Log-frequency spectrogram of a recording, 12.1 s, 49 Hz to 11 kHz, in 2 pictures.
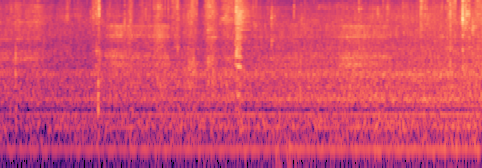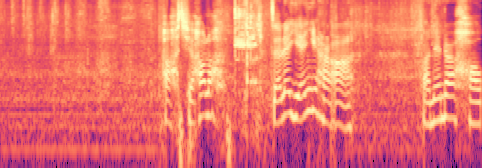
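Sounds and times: knife sawing through meat: 1.6s - 3.2s, 5.6s - 8.7s.

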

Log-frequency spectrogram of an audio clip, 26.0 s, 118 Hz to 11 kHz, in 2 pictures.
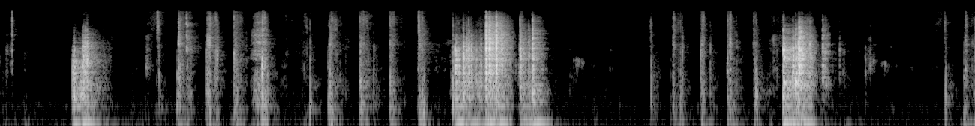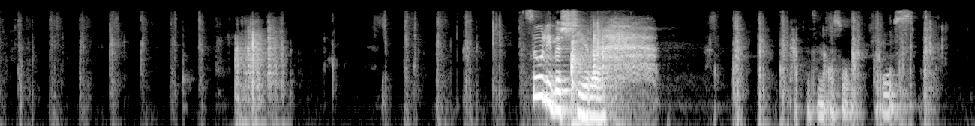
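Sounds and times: cards being shuffled: 2.0s - 7.0s, 8.6s - 11.7s, 12.4s - 20.0s, 22.4s - 25.7s
rustling runs of cards: 2.0s - 7.0s, 8.6s - 11.7s, 12.4s - 21.0s, 22.3s - 25.8s.

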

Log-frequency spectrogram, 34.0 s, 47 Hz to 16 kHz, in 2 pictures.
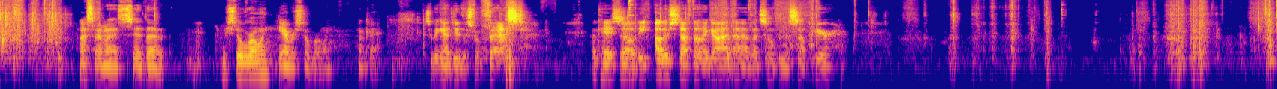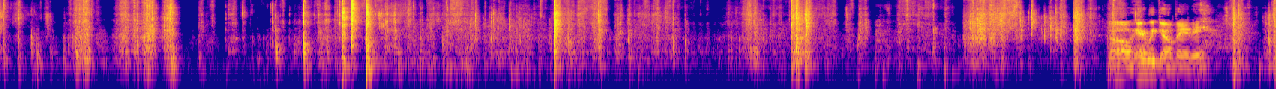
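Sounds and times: cardboard box tearing open: 15.3s - 19.5s.

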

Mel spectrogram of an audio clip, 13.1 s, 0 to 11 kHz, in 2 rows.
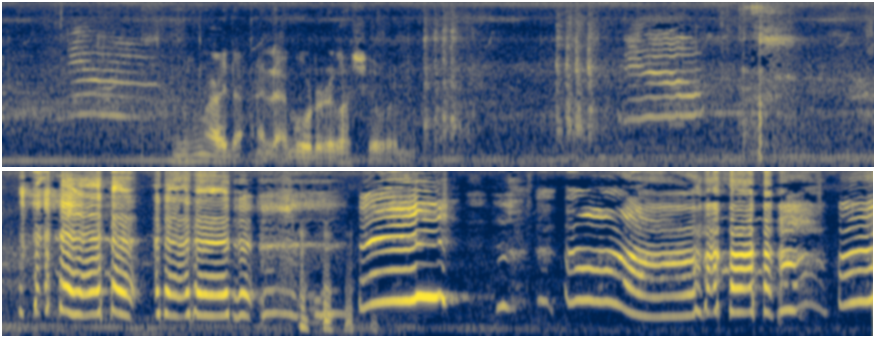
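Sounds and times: cat meowing: 0.5s - 1.3s, 4.6s - 5.6s.

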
